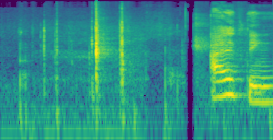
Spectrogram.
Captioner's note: paper flapping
